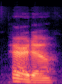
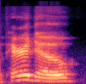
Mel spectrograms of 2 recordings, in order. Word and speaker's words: Peridot: Peridot. It's like bread. Got it. It's like French. Dough.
